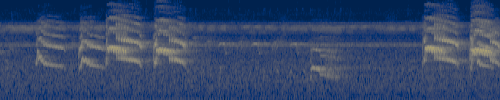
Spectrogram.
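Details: Parrot mother feeding her chick, with harsh high squawking notes given singly and in pairs, roughly every half second to second, a quieter lower squeal midway and a steady high buzzing background.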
